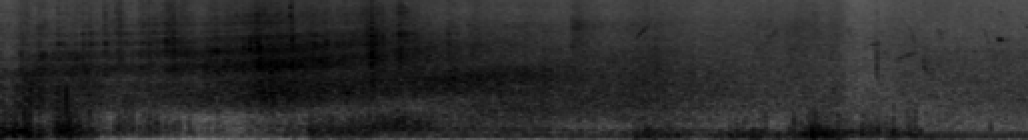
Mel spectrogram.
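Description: Wind buffeting the microphone in irregular low rumbling gusts, over a steady rushing hiss that is strongest in the first few seconds.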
